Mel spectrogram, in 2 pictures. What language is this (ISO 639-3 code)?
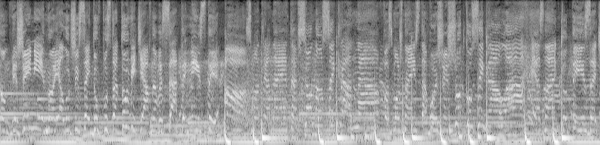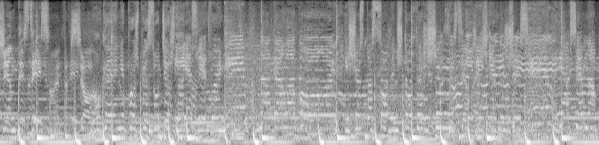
rus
